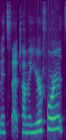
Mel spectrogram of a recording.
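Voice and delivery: ordinary delivery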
